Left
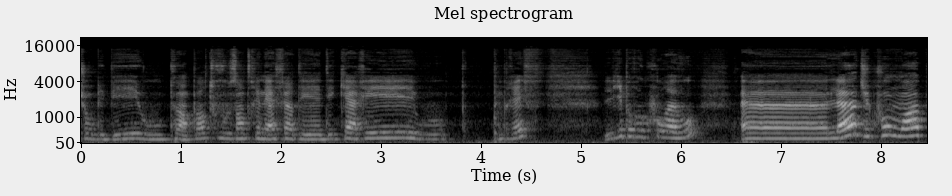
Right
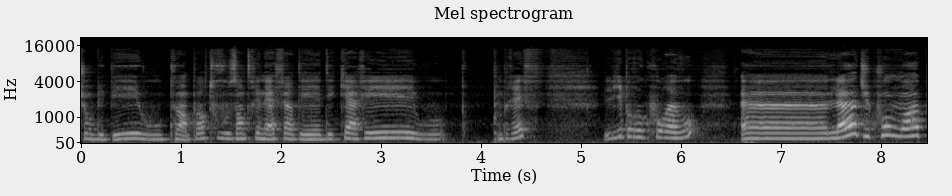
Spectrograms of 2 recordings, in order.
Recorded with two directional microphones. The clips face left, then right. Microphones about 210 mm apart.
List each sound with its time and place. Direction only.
0.0 s speech: 50° right (ahead or behind)
5.2 s speech: 55° right (ahead or behind)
